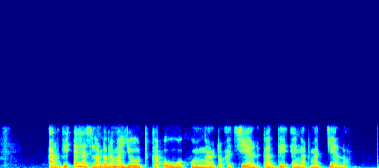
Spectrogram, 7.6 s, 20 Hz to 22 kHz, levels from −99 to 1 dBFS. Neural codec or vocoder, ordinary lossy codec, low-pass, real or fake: vocoder, 44.1 kHz, 128 mel bands, Pupu-Vocoder; Opus, 32 kbps; 5.4 kHz; fake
